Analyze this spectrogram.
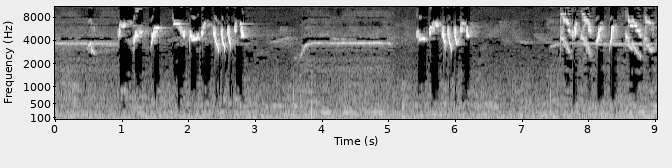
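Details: Oriental white-eye tembakan song: three bursts of fast high twitters and trills, separated by a long pure whistled tone, with a faint low background hum.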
